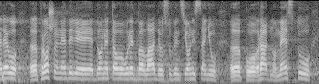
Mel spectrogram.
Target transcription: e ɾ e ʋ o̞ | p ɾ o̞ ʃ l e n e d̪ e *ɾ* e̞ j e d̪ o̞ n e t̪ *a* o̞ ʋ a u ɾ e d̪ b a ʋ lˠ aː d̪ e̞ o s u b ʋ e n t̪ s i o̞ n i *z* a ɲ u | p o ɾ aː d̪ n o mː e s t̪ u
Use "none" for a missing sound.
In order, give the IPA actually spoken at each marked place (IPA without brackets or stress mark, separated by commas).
ʎ, a, s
